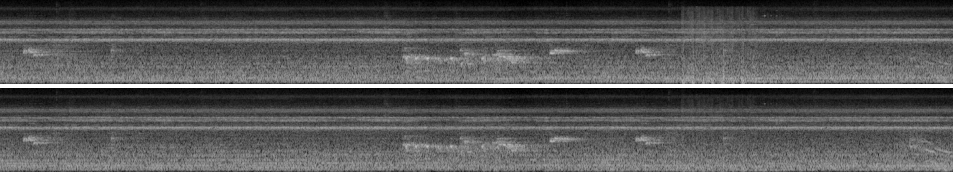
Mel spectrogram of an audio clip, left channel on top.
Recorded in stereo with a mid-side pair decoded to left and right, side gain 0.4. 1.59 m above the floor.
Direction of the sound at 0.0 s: 10° left.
